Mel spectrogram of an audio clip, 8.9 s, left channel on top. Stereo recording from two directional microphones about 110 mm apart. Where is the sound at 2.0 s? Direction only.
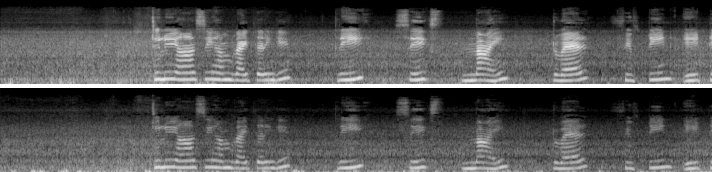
20° left (ahead or behind).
